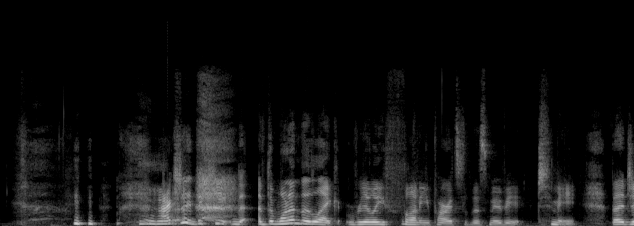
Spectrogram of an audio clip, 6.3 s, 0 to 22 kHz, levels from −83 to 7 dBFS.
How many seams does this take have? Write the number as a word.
zero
